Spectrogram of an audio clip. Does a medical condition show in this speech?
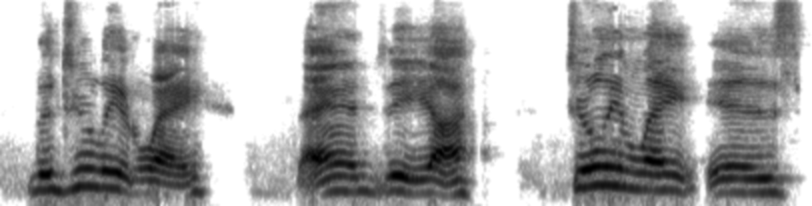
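Yes: cerebral palsy.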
